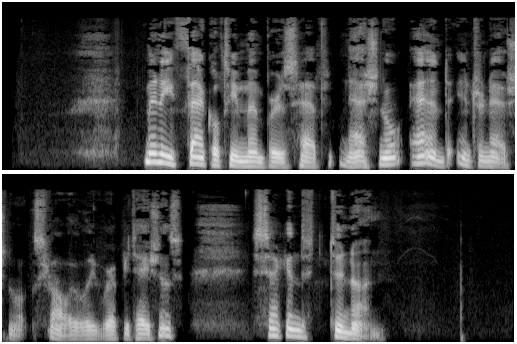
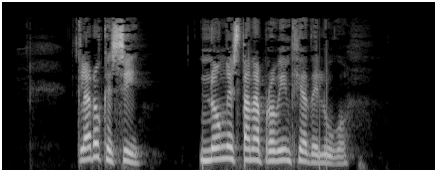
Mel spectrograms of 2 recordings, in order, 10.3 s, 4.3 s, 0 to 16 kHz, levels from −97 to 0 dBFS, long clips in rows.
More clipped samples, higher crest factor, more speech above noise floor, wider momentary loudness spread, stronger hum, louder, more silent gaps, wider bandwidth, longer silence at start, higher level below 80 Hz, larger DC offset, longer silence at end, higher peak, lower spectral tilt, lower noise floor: neither; about the same, 20 dB vs 22 dB; second, 57 dB vs 64 dB; second, 14 LU vs 19 LU; neither; first, -20 LUFS vs -25 LUFS; neither; about the same, 11.5 kHz vs 11.5 kHz; first, 0.9 s vs 0.75 s; first, -50 dBFS vs -68 dBFS; neither; first, 1.35 s vs 0.9 s; first, 0 dBFS vs -8 dBFS; first, -6 dB/octave vs -2 dB/octave; second, -77 dBFS vs -90 dBFS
